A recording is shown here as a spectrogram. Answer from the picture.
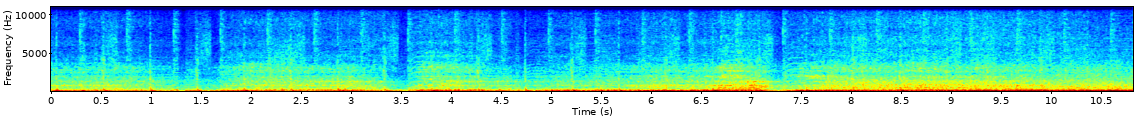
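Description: A Jeep Cherokee XJ's engine as the SUV drives slowly along a dirt trail toward and past, with a brief rise about seven seconds in. Background music with held bass notes runs under it.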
